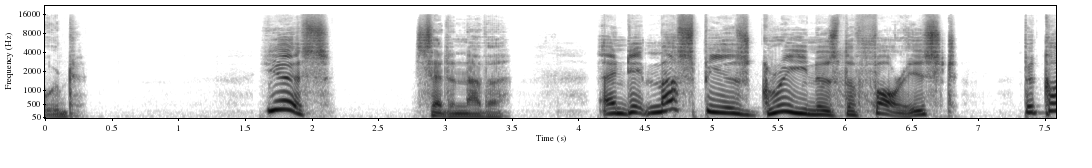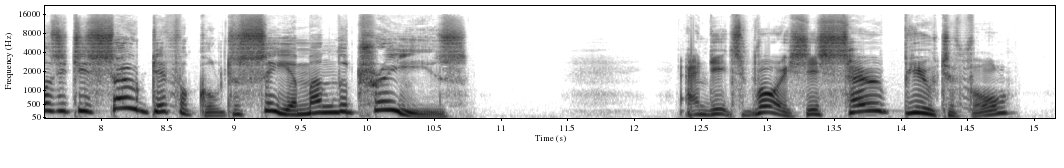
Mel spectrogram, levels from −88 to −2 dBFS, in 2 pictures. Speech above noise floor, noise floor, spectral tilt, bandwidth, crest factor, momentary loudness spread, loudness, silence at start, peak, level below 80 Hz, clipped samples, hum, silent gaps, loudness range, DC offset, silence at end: 59 dB; -73 dBFS; -4 dB/octave; 16 kHz; 16 dB; 11 LU; -15 LUFS; 0 s; 0 dBFS; -42 dBFS; under 0.1%; none; none; 6 LU; under 0.1%; 0.35 s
